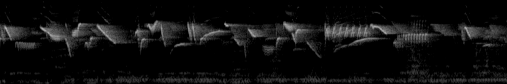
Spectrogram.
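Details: High, hurried courtship song from a male black-throated canary to a female: rippling trills, downward and upward whistled sweeps and buzzy rattles run together, with a steady low hum behind.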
